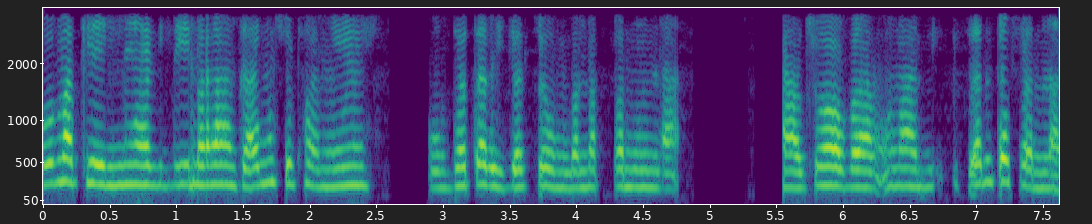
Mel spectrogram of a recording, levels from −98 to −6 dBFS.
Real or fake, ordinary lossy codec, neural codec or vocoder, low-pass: fake; none; codec, 24 kHz, 1.5 kbps, HILCodec; 3.6 kHz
